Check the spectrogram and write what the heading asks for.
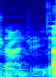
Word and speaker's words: Gondry: How do you pronounce his name? – Michel, Gondry. Gondry.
